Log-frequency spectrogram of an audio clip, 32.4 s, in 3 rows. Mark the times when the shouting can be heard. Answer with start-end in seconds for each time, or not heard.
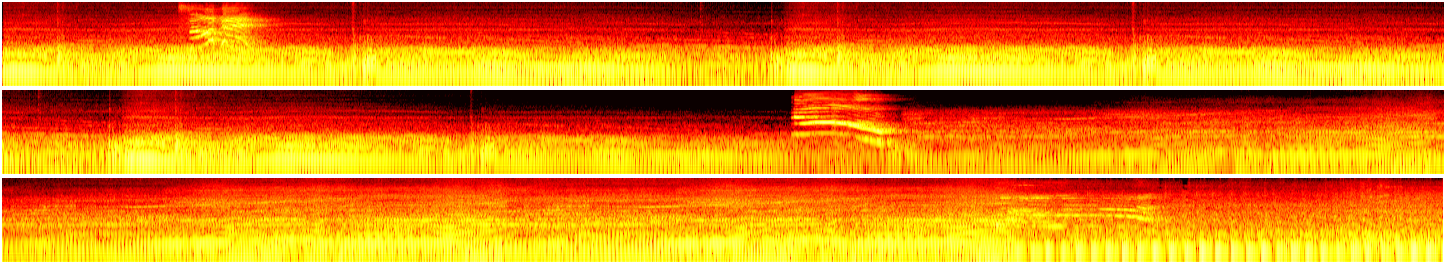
1.3-1.9, 16.7-17.4, 29.1-30.4.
